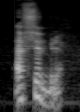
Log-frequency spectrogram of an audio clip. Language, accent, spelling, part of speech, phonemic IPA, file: French, Canada, affubles, verb, /a.fybl/, LL-Q150 (fra)-affubles.wav
- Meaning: second-person singular present indicative/subjunctive of affubler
